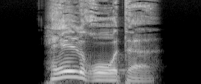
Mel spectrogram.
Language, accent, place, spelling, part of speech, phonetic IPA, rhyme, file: German, Germany, Berlin, hellrote, adjective, [ˈhɛlˌʁoːtə], -ɛlʁoːtə, De-hellrote.ogg
- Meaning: inflection of hellrot: 1. strong/mixed nominative/accusative feminine singular 2. strong nominative/accusative plural 3. weak nominative all-gender singular 4. weak accusative feminine/neuter singular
